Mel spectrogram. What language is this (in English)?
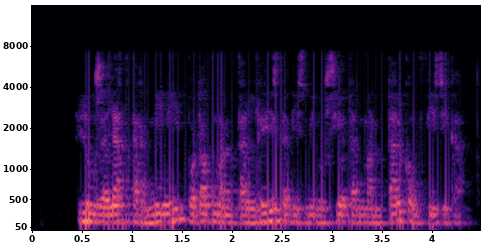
Catalan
